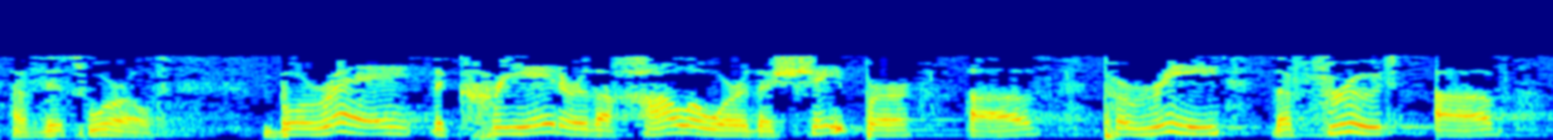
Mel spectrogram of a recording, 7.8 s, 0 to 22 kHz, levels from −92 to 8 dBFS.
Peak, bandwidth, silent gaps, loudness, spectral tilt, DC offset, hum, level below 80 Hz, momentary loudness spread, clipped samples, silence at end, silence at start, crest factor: -6 dBFS; 4.4 kHz; none; -23 LUFS; -9.5 dB/octave; under 0.1%; none; -66 dBFS; 7 LU; under 0.1%; 0.1 s; 0.05 s; 18 dB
